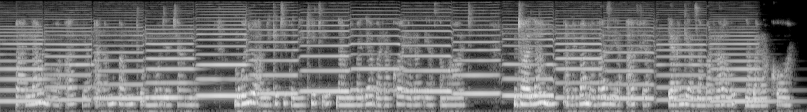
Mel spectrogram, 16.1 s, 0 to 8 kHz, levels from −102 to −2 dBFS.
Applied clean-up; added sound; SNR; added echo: none; Bowed string instrument; 0 dB; reverberation time 0.2 s.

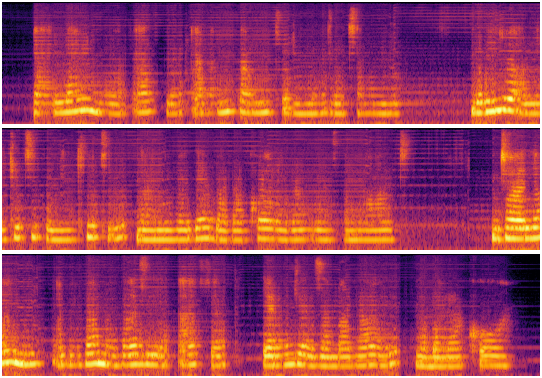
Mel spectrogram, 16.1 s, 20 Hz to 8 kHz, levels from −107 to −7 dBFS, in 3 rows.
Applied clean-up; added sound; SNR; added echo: neural separator model SepFormer DNS4.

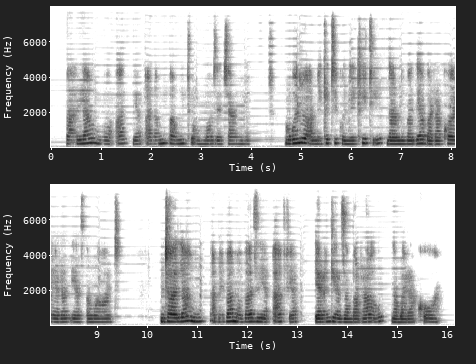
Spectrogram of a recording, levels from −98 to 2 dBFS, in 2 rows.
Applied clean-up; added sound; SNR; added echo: neural mask model DeepFilterNet 3.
